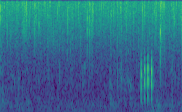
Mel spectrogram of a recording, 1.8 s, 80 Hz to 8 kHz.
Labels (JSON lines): {"label": "biophony, damselfish", "recorder": "SoundTrap 500"}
